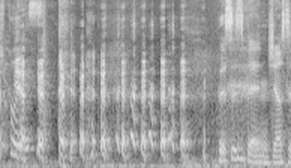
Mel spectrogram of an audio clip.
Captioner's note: laughing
